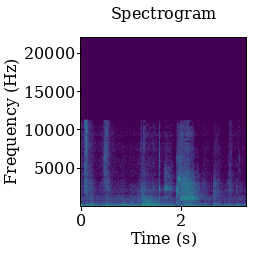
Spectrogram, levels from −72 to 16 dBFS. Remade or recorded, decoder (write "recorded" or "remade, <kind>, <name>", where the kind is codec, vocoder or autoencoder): remade, codec, HILCodec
